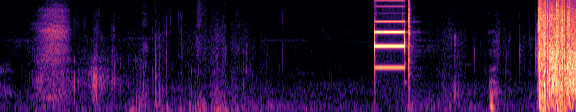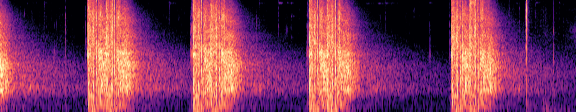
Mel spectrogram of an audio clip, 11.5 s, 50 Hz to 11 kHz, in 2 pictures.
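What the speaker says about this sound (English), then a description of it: "So it'll be just one beep, and then I'll shoot a set of 10 rounds, so 5 pairs" An AR-style rifle fires ten rounds as five quick pairs, each pair a loud sharp double crack with gaps between, starting shortly after a single electronic shot-timer beep; faint rustling comes before the beep.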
